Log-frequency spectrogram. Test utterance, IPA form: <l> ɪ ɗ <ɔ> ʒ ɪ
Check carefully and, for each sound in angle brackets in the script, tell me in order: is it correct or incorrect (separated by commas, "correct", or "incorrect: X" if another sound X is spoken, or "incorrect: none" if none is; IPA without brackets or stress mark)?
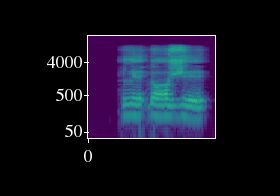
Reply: correct, correct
